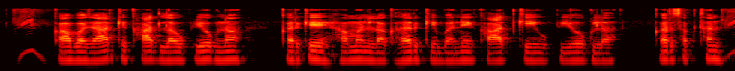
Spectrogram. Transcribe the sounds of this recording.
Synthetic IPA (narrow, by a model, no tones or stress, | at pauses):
kaːbəd͡ʒaːɾkekʰaːd̪laʊpjoːɡnə | kəɾkehəmənləɡʱəɾkebənekʰaːt̪keʊpjoːɡla | kəɾsəkt̪ʰən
